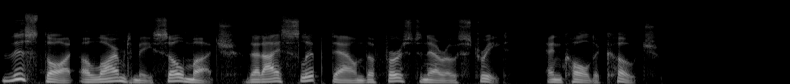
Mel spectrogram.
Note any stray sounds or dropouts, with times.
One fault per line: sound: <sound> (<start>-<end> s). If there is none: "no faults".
no faults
